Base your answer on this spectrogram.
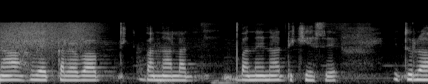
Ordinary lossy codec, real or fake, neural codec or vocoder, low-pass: none; real; none; 7.2 kHz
